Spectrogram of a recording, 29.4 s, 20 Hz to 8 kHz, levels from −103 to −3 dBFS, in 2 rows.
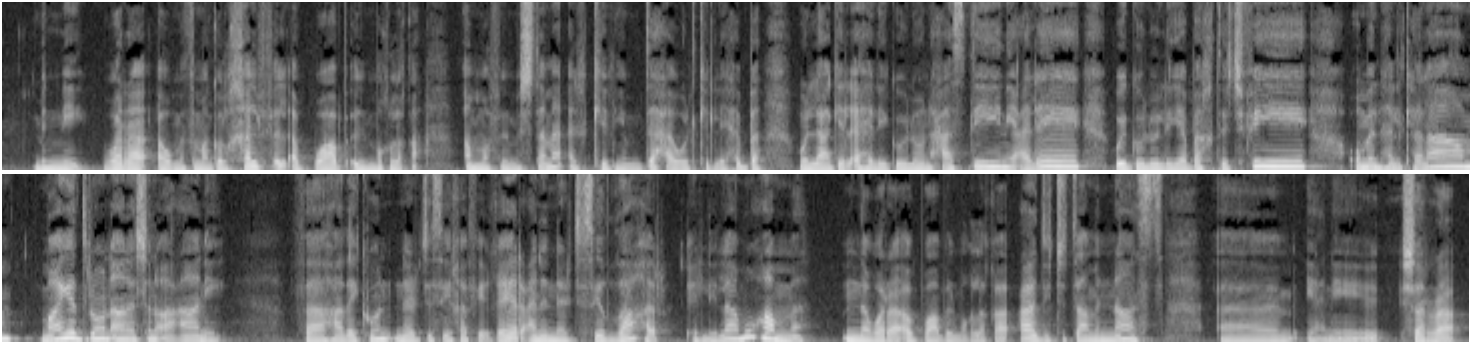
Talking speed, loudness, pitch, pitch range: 110 wpm, -23 LUFS, 175 Hz, 165-205 Hz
